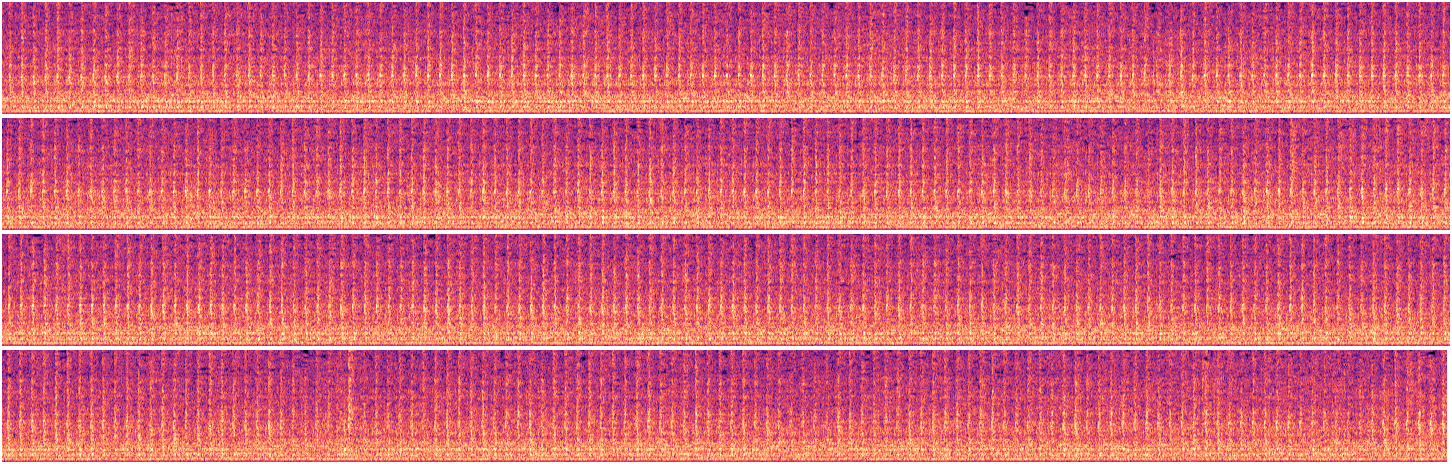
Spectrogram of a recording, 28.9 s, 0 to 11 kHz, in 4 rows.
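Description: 8mm film projector running steadily: a constant mechanical whir and hum that holds one pitch throughout.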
